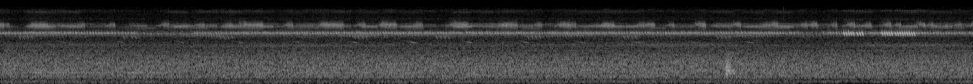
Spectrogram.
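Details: Many crickets calling at night: a sustained high whine with a steady pulse of chirps throughout, and two louder buzzy bursts near the close.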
